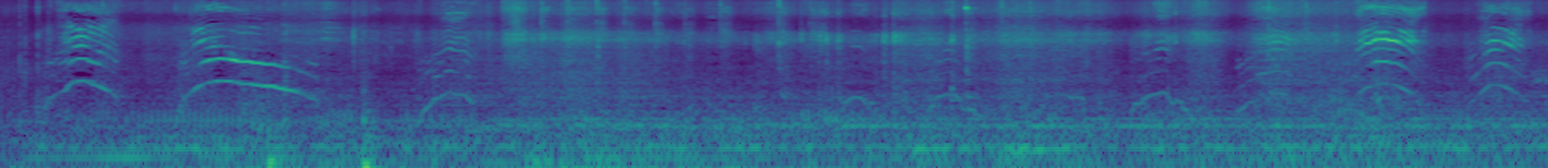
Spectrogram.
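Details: Domestic mother cat with her newborn kittens, cuddling, nursing and protecting them; several high, arched meows rising then falling, some in quick pairs, over a low steady hum.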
